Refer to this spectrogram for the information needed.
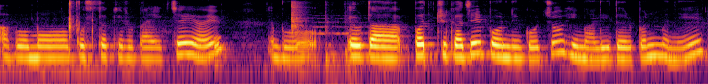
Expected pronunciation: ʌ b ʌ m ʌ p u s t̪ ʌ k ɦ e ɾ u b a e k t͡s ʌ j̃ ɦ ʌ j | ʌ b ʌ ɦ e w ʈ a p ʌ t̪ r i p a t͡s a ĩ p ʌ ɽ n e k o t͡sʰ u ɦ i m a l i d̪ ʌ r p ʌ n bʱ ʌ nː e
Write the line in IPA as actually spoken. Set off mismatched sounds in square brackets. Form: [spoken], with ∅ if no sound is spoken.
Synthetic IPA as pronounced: ʌ b ʌ m ʌ p u s t̪ ʌ k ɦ e ɾ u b a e k t͡s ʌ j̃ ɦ ʌ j | ʌ b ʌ [∅] e w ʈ a p ʌ t̪ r i [k] a t͡s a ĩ p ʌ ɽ n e k o t͡sʰ u ɦ i m a l i d̪ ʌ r p ʌ n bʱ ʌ [n] e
